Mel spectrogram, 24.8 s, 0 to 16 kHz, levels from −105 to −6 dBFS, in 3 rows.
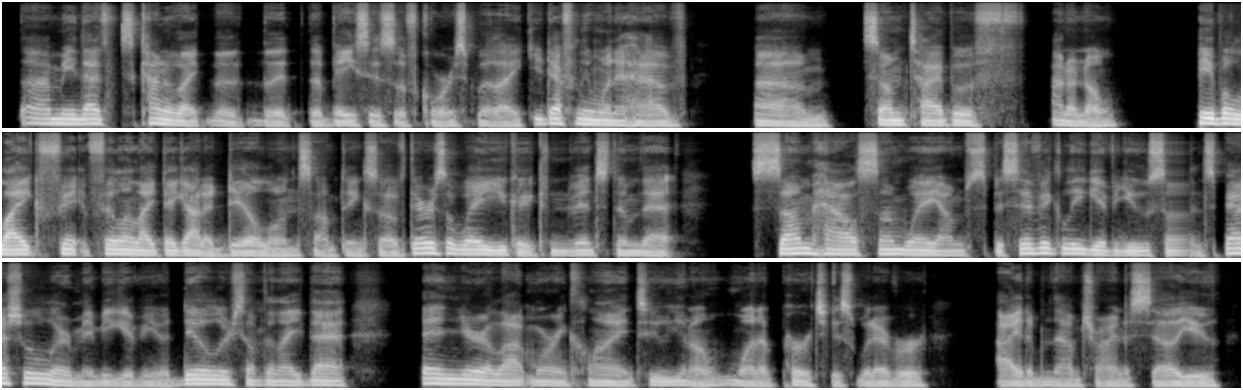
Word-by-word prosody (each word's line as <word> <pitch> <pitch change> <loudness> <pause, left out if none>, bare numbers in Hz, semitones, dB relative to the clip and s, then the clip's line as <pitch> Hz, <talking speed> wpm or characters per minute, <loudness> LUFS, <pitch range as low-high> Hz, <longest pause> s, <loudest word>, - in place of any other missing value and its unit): I 145 -3 -2
mean, 135 -1 +4
that's 135 -1 +1
kind 145 -3 +2
of 120 - +4
like 95 -3 -1
the 95 -5 -6
the 95 -4 -6
the 90 0 -4
basis, 95 -1 0
of 85 +1 -5
course, 90 -1 -2
but 95 -2 -7
like, 85 +1 -6
you 130 - +2
definitely 135 -2 +4
want 110 -2 +3
to 105 - +1
have, 95 -2 -3 0.4
um, 90 -3 -2 0.2
some 115 0 +4
type 105 -2 0
of, 95 -3 -1 0.2
I 115 - -1
don't 95 -2 0
know, 90 +3 -4 0.5
people 145 -2 +7
like, 125 -1 +5
fee 135 -2 +2
feeling, 125 +1 +4
like, 110 -3 +2
they 110 - +2
got 105 -3 +1
a 90 - -1
deal 95 +1 -1
on 85 +1 -5
something, 90 -2 -4
so 90 +2 -2
if 90 - -6
there's 145 0 +4
a 145 - +4
way 125 -1 +3
you 115 -2 +3
could 100 -4 -3
convince 110 +2 -2
them 100 -1 -2
that, 95 -2 -3 0.5
"Somehow, 135 -3 +4
someway 120 -2 +2
I'm 100 -1 -2
specifically 140 +7 +2
giving 110 -3 0
you 105 0 +1
something 110 -4 -1
special, 145 - +2
or 100 -3 0
maybe 90 0 -5
giving 90 0 -6
you 80 - -6
a - - -7
deal, 125 +6 +3
or 120 - +1
something 110 -1 -3
like 100 -1 -2
that, 110 -2 -1 0.5
then 135 -2 +3
you're 125 -2 +3
a - - +1
lot 105 -1 -2
more 105 -1 -3
inclined 95 -1 -5
to, 105 -3 -2
you 105 +2 -2
know, 85 -1 -5
wanna 90 -7 -5
purchase 90 -1 -3
whatever 90 -1 -4 0.4
item 90 0 -3
that 90 -2 -6
I'm 85 - -7
trying 85 -1 -6
to 80 - -8
sell 90 +1 0
you." 90 +1 -2
100 Hz, 205 wpm, -22 LUFS, 90-120 Hz, 0.5 s, people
